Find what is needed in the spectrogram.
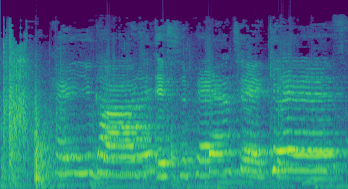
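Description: Children's voices singing out in excited, drawn-out notes that step up and down in pitch, after a short rough burst at the very start.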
